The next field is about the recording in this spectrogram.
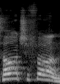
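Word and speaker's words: Haurchefant: Ah, it's Horchafon. That's how he pronounced his name.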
